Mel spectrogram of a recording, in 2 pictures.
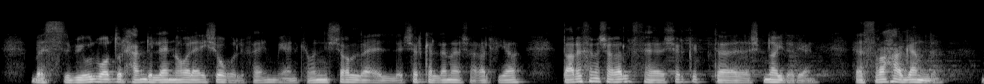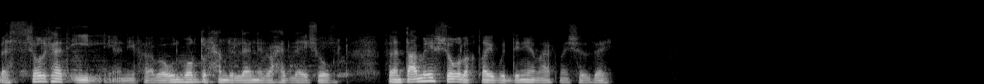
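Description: A speech recording with feedback echo between two devices from 6.52 s to 13.53 s. Each phrase comes back at a steady interval of roughly 200 ms. The repeats sound thinner and more ringing than the original. At their loudest they sit about 22 dB below the speech. The cause is two devices on the same call in one room. One plays what the other's microphone sent, and that microphone picks it up again. Each echo canceller only removes its own device's playback, so the loop survives.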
